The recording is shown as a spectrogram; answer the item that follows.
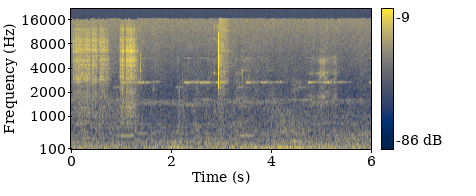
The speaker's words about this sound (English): It's like squeaking in the background, but that's my dryer. The dryer is squeaky as fuck.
